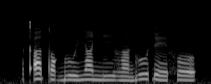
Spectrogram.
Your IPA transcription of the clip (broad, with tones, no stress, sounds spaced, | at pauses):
kʼ a˦ t ɔ˨ ɡ͡b uː˨ j ã˦˨ ɲ iː˨ v ã˨ ɡ uː˦ ɗ eː˨ f o˨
